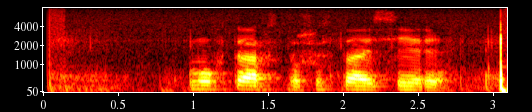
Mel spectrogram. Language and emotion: Russian, neutral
